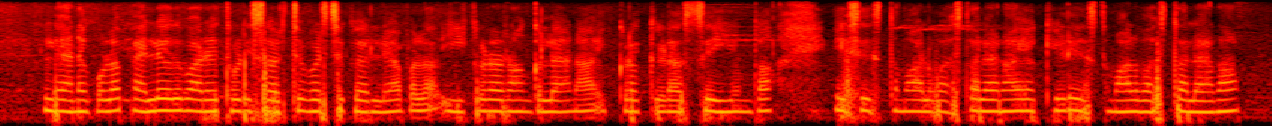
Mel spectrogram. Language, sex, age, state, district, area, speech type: Dogri, female, 18-30, Jammu and Kashmir, Jammu, rural, spontaneous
